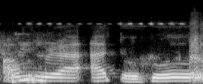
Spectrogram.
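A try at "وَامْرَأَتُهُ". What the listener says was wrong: অমরা না, অম র, র র, রা বলা যাবে না। বলবো, র না, অমরাআতুহু,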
